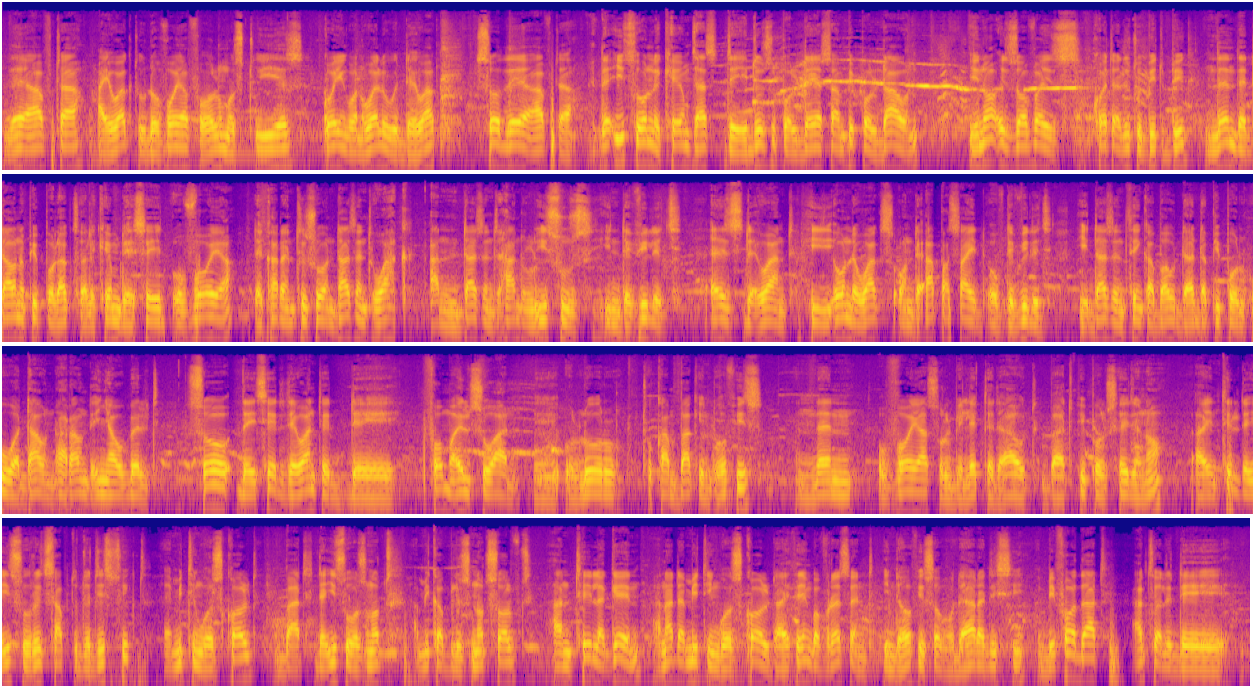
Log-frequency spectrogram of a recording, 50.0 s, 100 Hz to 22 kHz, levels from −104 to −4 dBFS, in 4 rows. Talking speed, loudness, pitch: 185 wpm, -16 LUFS, 340 Hz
